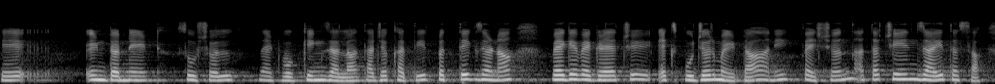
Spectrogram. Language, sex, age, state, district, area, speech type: Goan Konkani, female, 30-45, Goa, Bardez, urban, spontaneous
